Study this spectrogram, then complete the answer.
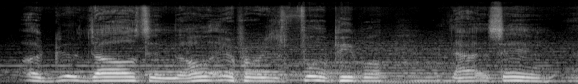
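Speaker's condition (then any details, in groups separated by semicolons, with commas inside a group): Brain injury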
